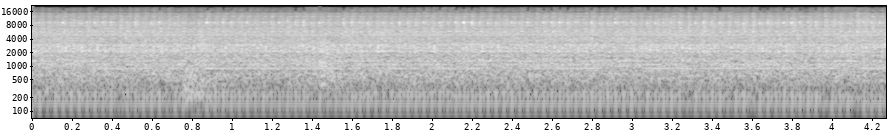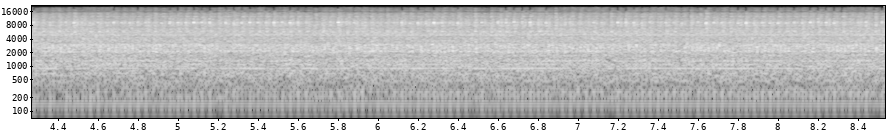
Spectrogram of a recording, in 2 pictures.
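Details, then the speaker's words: Honda EU2000i inverter generator after replacing a completely plugged muffler that prevented running: throttles up under a drill load, then a steady smooth hum at even pitch, no hunting or misses; running normally under load after repair. "should I plug something into it see if it actually uh generates as you can hear it pick up uh throttle up a little bit under the load of the drill"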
